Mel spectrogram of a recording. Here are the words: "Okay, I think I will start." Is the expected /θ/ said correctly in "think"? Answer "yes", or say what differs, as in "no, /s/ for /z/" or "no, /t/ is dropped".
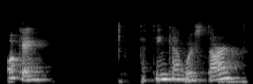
yes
